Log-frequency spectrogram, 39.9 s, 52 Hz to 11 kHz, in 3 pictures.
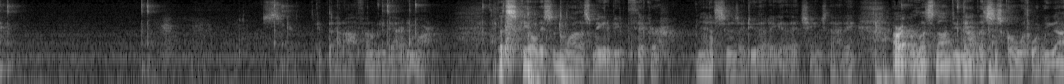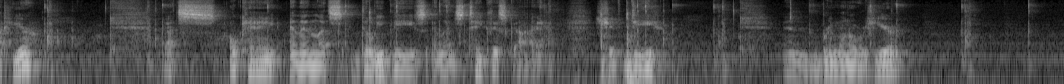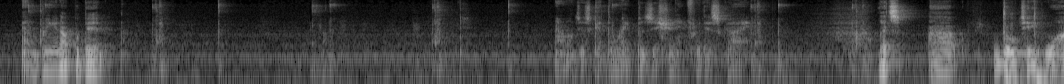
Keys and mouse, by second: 3.4-5.3 drag, 5.3-6.6 middle drag, 6.6 s, 6.8 middle click, 11.3-16.7 middle drag, 12.4 a, 17.6-20.7 drag, 17.9 x, 21.1 shift+d, 23.4-25.2 drag, 25.2-26.2 middle drag, 26.2-27.9 drag, 27.9 middle click, 29.4-31.2 drag, 30.8-31.9 middle drag, 33.0-34.8 drag, 34.8-38.8 middle drag, 39.1 r.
